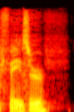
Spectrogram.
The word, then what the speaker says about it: Feser: I'm following a philosopher named Edward Fazer. He is at Fazer Edward. I see what he did there. And it's just F-E-S-E-R is his last name, and Edward is spelled how you think it is spelled.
